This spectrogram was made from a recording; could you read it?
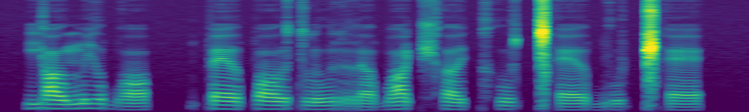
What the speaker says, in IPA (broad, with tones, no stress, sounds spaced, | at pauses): j ɒ˥ ʊ̯ m i˥ ʊ̯ b ɔ˩ | p ɛ˧ ə̯ p ɔ˧ ʊ̯ t l u˩˧ r ʌ˩ b ɒ˧˥ t͡ʃʰ ʌ˧ ɪ̯ kʰ u˧ ǀʰ ɛ˩˧ ə̯ b u˩˧ ǁʰ ɛ˧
